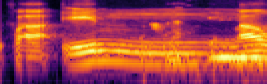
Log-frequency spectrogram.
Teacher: nun tasdid dibaca gunnah atau mendengung ditahan 2 harokat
